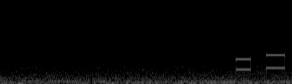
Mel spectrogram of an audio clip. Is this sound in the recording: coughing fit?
no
